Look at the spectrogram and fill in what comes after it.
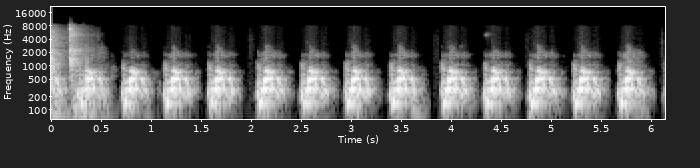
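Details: Fetal heart rate heard on intermittent auscultation in labour, counted in 15-second blocks: baseline 158 bpm; the slower rate heard at the start was a deceleration that recovered over the first 20 seconds.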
